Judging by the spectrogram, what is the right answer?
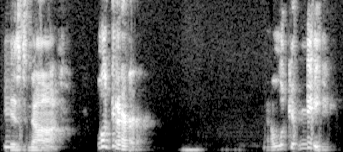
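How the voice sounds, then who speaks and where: A man playing a vain, flirtatious orc who smooth-talks and bickers playfully in a fantasy comedy table read. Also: on the high side, big pitch swings, a little slow, bright, forceful tone, full character voice. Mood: smug, coaxing. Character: cocky, flirtatious, vain male orc charmer.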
